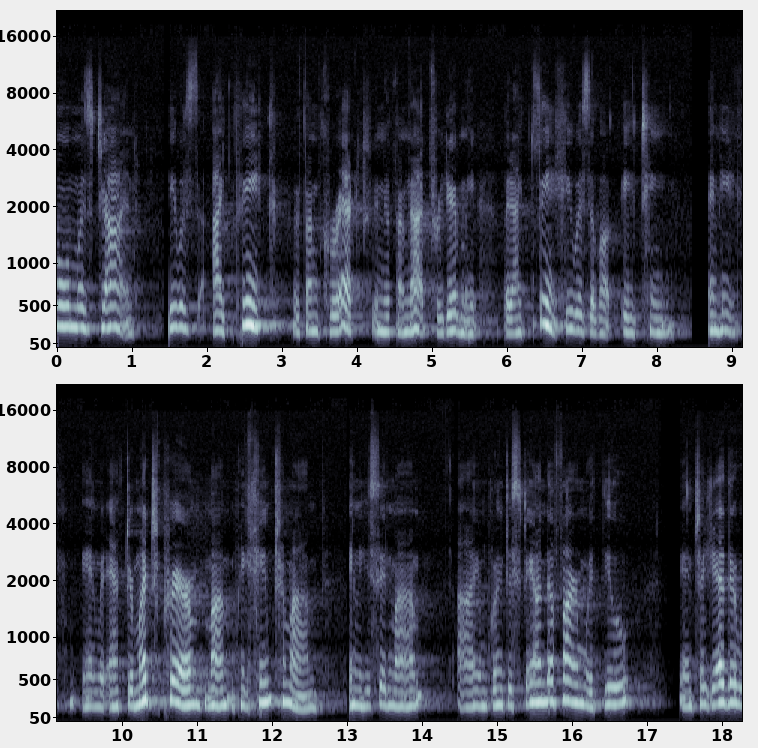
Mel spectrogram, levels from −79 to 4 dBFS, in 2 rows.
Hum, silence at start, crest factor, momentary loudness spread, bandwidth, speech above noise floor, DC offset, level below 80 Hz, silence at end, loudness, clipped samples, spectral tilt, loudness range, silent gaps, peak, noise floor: none; 0 s; 20 dB; 14 LU; 16.5 kHz; 29 dB; under 0.1%; -74 dBFS; 0 s; -19 LUFS; under 0.1%; -6 dB/octave; 5 LU; none; 0 dBFS; -48 dBFS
